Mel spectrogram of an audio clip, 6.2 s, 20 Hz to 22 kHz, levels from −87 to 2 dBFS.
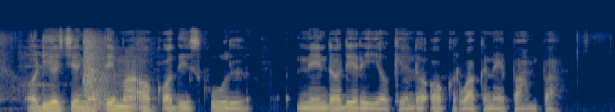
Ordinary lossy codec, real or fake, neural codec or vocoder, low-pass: none; real; none; none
